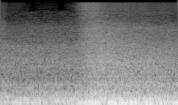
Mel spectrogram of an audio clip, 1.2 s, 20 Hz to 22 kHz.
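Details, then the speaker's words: 1994 Chevrolet Silverado 1500 extended cab 4x4, 5.7 L 350 V8, automatic with overdrive, just after a cold start with oil pressure up: steady low rumble with smooth even beat, no knocks or ticks; normal cold idle. "Again, 5.7 L 350 V8. Sounds like a stock 1994 Silverado half-ton to me. Good sounding truck."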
